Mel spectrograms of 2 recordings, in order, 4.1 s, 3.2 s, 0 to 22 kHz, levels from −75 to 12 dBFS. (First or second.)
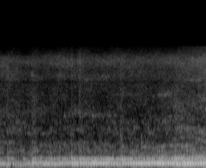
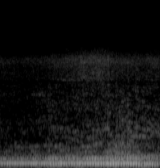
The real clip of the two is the second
